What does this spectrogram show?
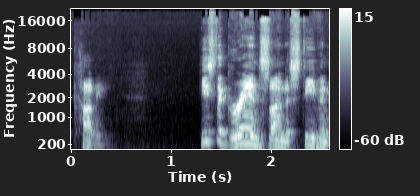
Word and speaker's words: Covey: So, to begin with, Britton Covey, I believe he actually pronounces it Covey.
